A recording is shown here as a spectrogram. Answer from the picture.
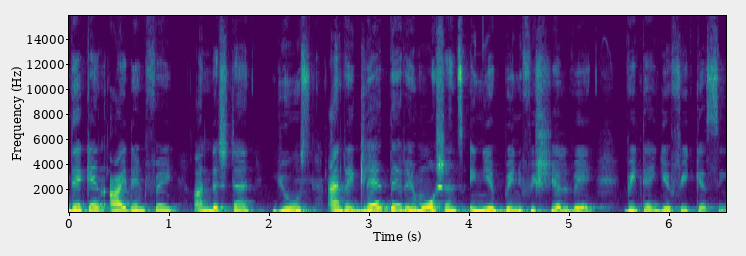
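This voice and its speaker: A woman with an Indian accent speaks in a high pitch at a moderate pace, her intonation lively. Her loudness is very even, and there is noticeable background noise. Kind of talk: audiobook reading.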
